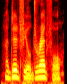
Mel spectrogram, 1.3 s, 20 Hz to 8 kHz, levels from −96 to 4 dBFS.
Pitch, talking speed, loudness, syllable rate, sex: 175 Hz, 180 wpm, -17 LUFS, 4.6 syllables/s, female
